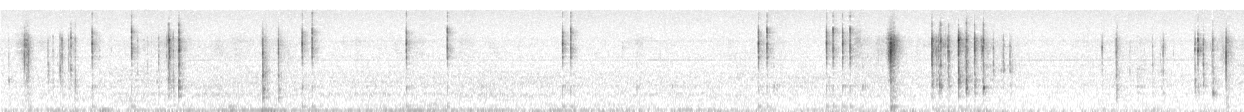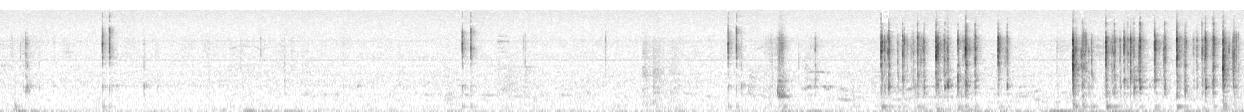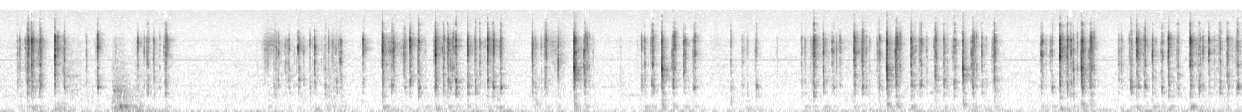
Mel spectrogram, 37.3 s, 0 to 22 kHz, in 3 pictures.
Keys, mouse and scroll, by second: 0.5-2.0 typing, 0.7 click, 2.9 click, 3.9 click, 5.5 click, 7.4 click, 8.1 click, 9.0-10.2 typing, 10.9 Down, 11.9 Return, 13.3 click, 16.9 click, 19.5 click, 20.9-26.8 typing, 27.9 Left, 28.4-37.3 typing.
